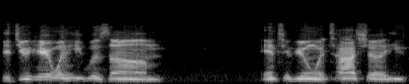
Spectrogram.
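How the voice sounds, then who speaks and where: Man, very deep voice, casual co-host chat, halting with fillers, distant muffled mic. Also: pushed and bright, slight background noise. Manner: loose, hesitant, with many fillers and restarts.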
